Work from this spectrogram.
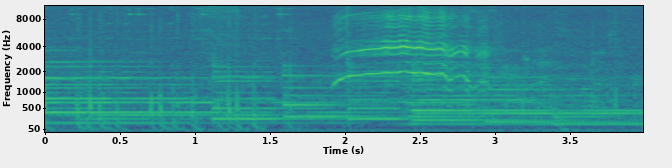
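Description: Horse in the Cowboy Life Simulator video game, steady clip-clopping hooves throughout with a rising, wavering whinny in the middle, close and clear over background game music.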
